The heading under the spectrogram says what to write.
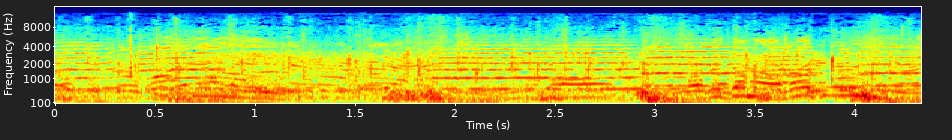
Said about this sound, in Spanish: Ya la tenemos arriba ya, tenemos arriba. Y el público que irrumpe en una fuerte ovación.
